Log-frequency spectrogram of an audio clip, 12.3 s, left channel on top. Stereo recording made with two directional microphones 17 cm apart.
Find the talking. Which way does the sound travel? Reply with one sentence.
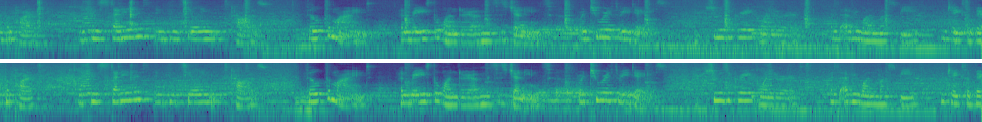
In this clip you hear the talking stay put.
